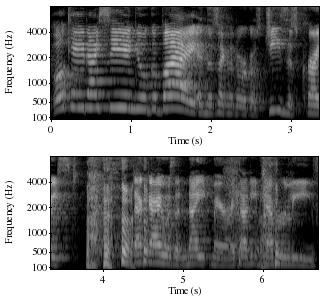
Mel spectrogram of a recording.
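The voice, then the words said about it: Put-on Midwestern American accent. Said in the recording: “Midwest polite ... I hate that I'm good at that accent.”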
